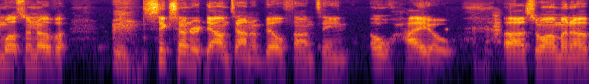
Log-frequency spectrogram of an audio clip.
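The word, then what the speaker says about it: Bellefontaine: competitor mr nathan wilson of 600 downtown in belfontaine ohio uh so i'm gonna play our absentee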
